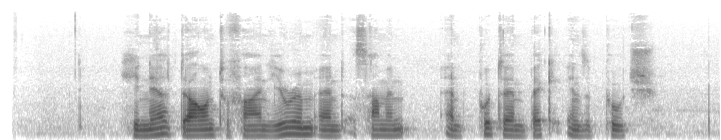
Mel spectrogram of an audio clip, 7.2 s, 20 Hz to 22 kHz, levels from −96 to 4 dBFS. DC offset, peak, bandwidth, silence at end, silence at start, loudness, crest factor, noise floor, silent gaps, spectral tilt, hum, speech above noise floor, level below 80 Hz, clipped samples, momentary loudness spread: under 0.1%; -10 dBFS; 15.5 kHz; 0.7 s; 1.25 s; -33 LUFS; 24 dB; -65 dBFS; none; -6.5 dB/octave; none; 33 dB; -80 dBFS; under 0.1%; 14 LU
